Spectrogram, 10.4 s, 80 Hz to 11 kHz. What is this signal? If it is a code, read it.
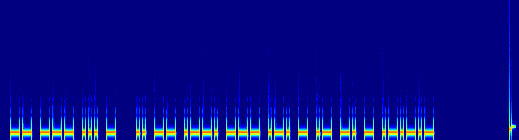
Morse code, heard as a keyed tone, about 20 wpm, 700 Hz. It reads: MOST IMPORTANT.
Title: Sentences from Top 1300 Words 20wpm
